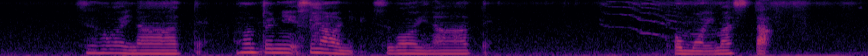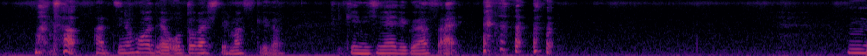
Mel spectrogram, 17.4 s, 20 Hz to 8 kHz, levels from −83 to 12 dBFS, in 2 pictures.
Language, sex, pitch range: Japanese, female, 130-195 Hz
